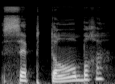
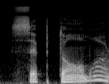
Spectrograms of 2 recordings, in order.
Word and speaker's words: septembre: So, septembre, septembre, septembre. Remember this E-M en septembre.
